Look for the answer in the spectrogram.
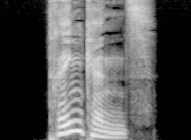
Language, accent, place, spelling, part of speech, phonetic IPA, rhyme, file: German, Germany, Berlin, Trinkens, noun, [ˈtʁɪŋkn̩s], -ɪŋkn̩s, De-Trinkens.ogg
- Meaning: genitive singular of Trinken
